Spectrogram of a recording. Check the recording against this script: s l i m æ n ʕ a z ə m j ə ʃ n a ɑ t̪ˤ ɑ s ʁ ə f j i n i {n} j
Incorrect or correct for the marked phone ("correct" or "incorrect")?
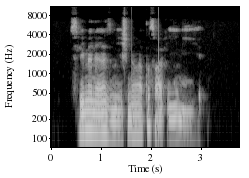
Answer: incorrect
